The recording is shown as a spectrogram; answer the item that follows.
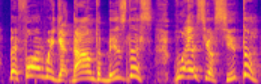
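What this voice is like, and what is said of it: Poorly done Scottish accent. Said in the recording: “I absolutely butchered a Scottish accent”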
